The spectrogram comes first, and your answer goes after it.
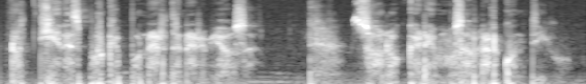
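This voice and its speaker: An awkward father, a science professor, struggles to break news to his daughter in a storybook, as a man whispers his lines. His speech is hushed and halting, with a bright, airy tone. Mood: reassuring.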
